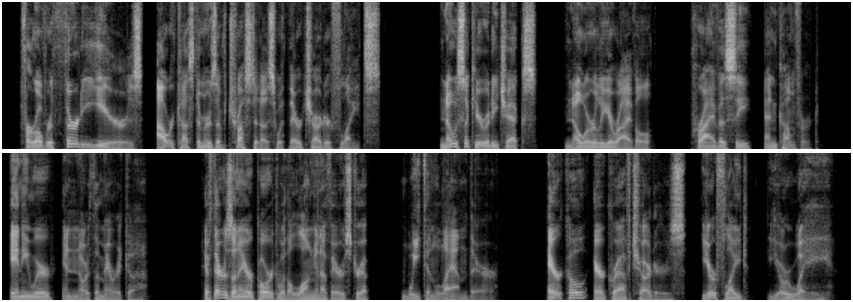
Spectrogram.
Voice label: english american corporate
